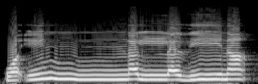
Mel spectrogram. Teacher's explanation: نون پر شد ہے، لہذا اس پہ غنہ ہوگا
